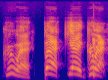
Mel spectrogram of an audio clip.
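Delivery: high, loud happy welcome; excited cheer. Real, not acted. Game master cheering as the player returns, excited and loud. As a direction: cheer him back in.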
